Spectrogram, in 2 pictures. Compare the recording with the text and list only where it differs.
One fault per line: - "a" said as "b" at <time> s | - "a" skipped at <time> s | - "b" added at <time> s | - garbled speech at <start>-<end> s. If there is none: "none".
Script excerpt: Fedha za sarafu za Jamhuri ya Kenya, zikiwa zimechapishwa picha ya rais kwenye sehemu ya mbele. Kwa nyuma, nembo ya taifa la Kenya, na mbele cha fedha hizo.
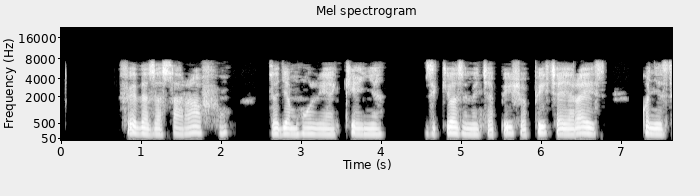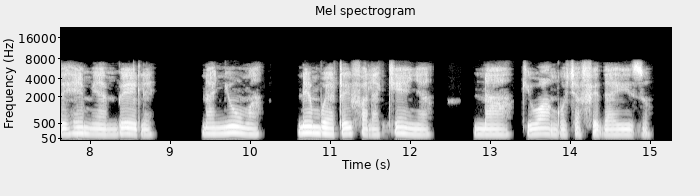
- "Kwa" said as "Na" at 9.4 s
- "mbele" said as "kiwango" at 13.4 s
